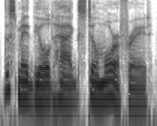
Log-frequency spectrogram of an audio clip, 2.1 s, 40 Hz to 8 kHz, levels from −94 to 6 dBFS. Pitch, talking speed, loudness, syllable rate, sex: 120 Hz, 230 wpm, -15 LUFS, 4.6 syllables/s, male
